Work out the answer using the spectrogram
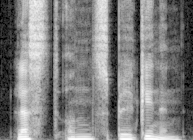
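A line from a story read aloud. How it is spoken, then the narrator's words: Plain. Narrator (German): sagte Firenze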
